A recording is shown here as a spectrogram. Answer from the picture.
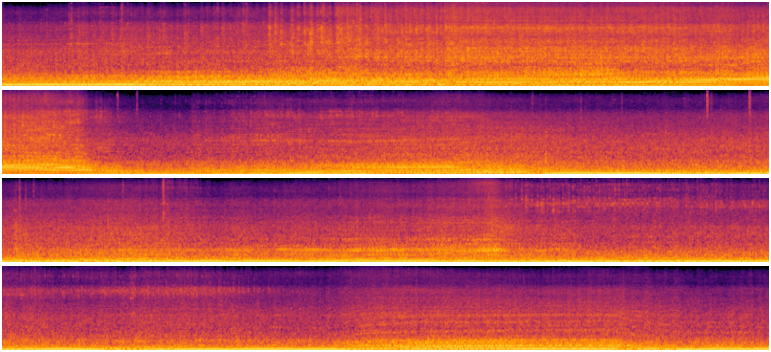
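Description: Pro Street Chevy Nova's engine running with a heavy low rumble while cruising at low speed. It revs up from about three seconds in, falls away sharply about eight seconds in, and revs up again near the end.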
